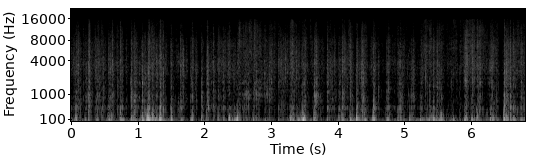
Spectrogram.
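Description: Fingertips and nails quickly scratch and tap the surface of a large, flat, yellow-brown paper manila envelope held up in the air. The result is a dense run of dry, papery scratches and soft, low thumps.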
